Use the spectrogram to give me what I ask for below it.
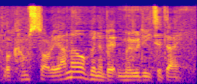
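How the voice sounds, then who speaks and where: A young man playing a moody, grudging boyfriend in a soap drama, with a gruff, sullen manner. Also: fairly low pitch, lively intonation, racing, noisy background, natural voice.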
